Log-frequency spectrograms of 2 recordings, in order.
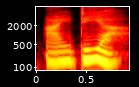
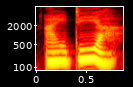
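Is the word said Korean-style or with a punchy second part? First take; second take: punchy second part; punchy second part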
